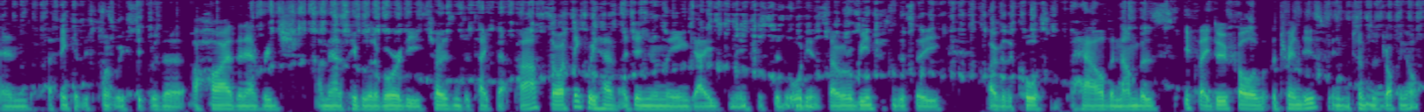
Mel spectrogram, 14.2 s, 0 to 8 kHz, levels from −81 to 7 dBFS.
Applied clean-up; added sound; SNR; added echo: classical method Wiener filter.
